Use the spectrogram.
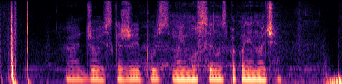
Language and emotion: Russian, neutral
